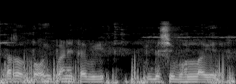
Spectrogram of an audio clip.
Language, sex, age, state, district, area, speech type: Odia, male, 30-45, Odisha, Jagatsinghpur, rural, spontaneous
